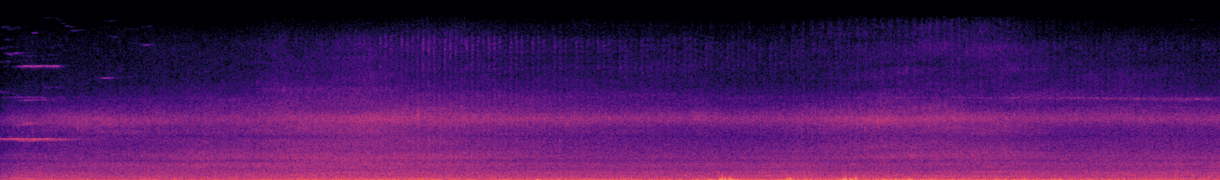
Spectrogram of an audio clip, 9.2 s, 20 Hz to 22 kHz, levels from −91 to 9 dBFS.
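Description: No technical faults can be heard anywhere in this audio.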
